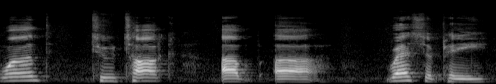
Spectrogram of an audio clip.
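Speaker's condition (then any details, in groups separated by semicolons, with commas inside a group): Aphasia after stroke; aphasia caused by stroke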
